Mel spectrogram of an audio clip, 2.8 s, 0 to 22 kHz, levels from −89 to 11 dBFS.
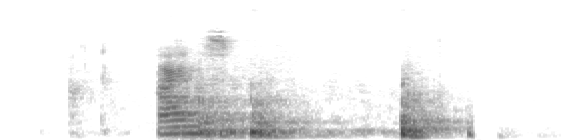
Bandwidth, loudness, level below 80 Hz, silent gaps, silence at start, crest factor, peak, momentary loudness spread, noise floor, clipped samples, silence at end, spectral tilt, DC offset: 9.2 kHz; -30 LUFS; -74 dBFS; none; 0.8 s; 24 dB; -8 dBFS; 19 LU; -55 dBFS; under 0.1%; 0.45 s; -6.5 dB/octave; under 0.1%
